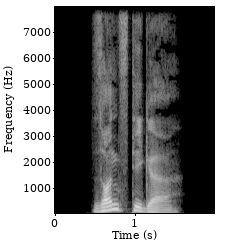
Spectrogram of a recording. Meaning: inflection of sonstig: 1. strong/mixed nominative masculine singular 2. strong genitive/dative feminine singular 3. strong genitive plural
- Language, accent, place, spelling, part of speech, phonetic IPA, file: German, Germany, Berlin, sonstiger, adjective, [ˈzɔnstɪɡɐ], De-sonstiger.ogg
